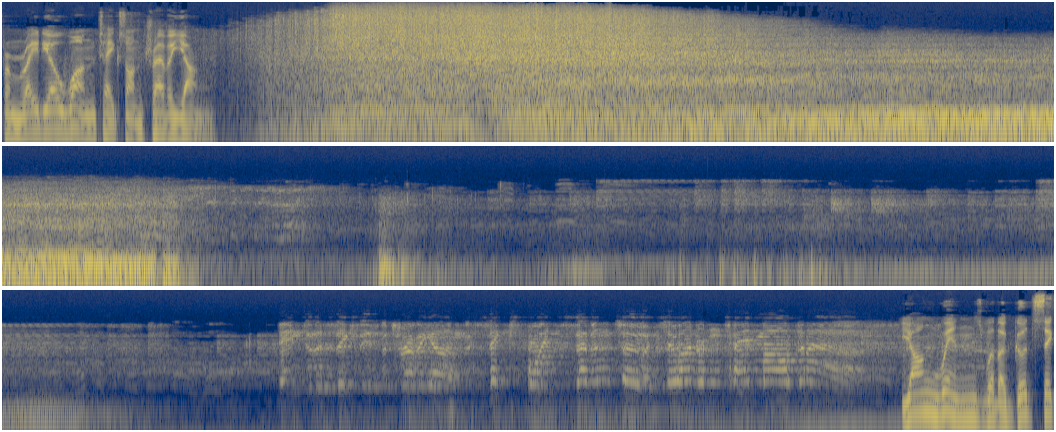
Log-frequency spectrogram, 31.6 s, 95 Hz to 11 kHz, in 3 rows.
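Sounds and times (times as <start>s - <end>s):
speech: 0.0s - 2.7s, 30.1s - 31.5s
two top fuel dragsters roaring down a drag strip: 2.4s - 31.2s
quieter murmur: 9.7s - 31.5s.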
